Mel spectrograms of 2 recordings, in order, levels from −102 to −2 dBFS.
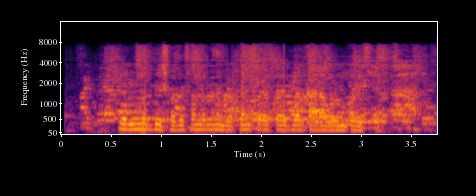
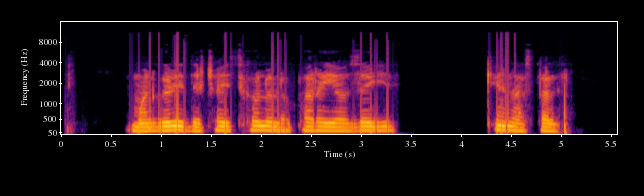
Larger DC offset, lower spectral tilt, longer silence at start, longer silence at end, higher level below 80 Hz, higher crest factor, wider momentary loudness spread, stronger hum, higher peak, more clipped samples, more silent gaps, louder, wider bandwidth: neither; second, -5.5 dB/octave vs -9 dB/octave; second, 0.2 s vs 0.7 s; second, 0 s vs 0.5 s; second, -60 dBFS vs -48 dBFS; about the same, 18 dB vs 16 dB; about the same, 7 LU vs 9 LU; neither; second, -10 dBFS vs -6 dBFS; neither; second, none vs 3.58-4.26 s; second, -27 LUFS vs -21 LUFS; second, 8 kHz vs 10.5 kHz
